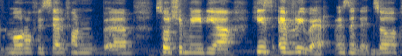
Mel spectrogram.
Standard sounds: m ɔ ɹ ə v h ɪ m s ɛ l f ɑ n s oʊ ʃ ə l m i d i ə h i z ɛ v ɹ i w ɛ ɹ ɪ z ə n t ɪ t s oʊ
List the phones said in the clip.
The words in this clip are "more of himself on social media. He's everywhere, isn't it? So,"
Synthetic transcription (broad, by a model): m ɔ ɹ ə v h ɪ s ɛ l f ɑ n s oʊ ʃ ə l m i d i ə h i z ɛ v ɹ i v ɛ ɹ ɪ z ə n t ɪ t s oʊ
